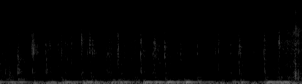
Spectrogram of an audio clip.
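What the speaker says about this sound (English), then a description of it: "I'll go ahead and type something in for that." A computer keyboard being typed on while entering a root password during a server setup: a quick, irregular run of light, crisp keystrokes, fairly quiet, with no voices.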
